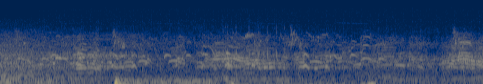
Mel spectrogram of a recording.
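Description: Greater White-fronted Geese call in a noisy chorus of overlapping, high, yelping honks, several birds at once, with low thumps and background rumble.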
